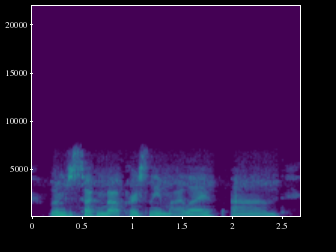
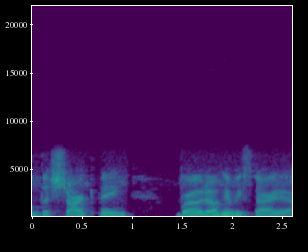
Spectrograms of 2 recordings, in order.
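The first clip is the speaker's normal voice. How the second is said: ordinary talk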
